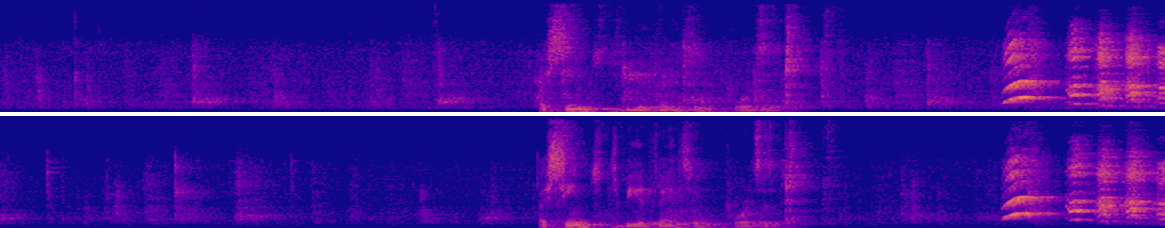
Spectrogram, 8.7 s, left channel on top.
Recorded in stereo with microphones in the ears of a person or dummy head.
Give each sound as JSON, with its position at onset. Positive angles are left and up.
{"t": 4.0, "sound": "a man speaking", "side_deg": -15, "distance_m": 0.8}
{"t": 5.9, "sound": "a dropped coin", "side_deg": -5, "distance_m": 2.0}
{"t": 7.5, "sound": "a giggle", "side_deg": -25, "distance_m": 2.5}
